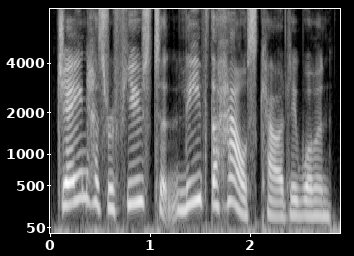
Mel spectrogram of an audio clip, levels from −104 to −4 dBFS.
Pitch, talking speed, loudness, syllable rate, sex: 225 Hz, 185 wpm, -20 LUFS, 6.0 syllables/s, female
